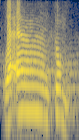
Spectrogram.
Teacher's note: وانتم طبعا الواو انت خدتها مرققة، الهمزة دائما مرققة، نون بعدها ت والت من حروف الاخفاء، وغن هنا بقى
